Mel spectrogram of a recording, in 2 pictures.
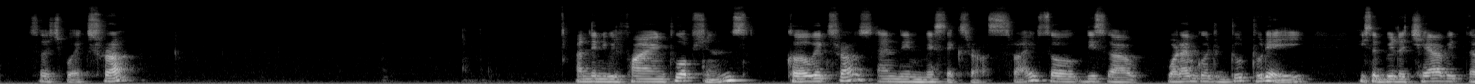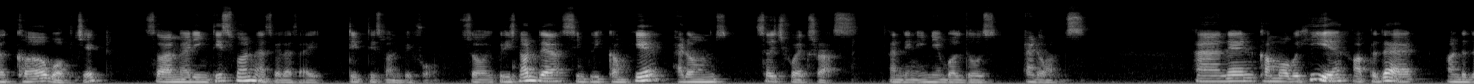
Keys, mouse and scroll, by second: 27.9-29.4 drag.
